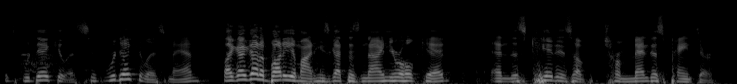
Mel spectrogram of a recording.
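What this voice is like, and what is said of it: Boston accent. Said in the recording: “I'm from Boston, Massachusetts. You know how fucking hard it is to have a Boston accent”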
